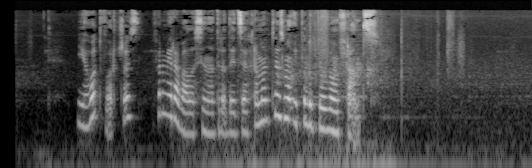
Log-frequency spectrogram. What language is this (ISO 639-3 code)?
bel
